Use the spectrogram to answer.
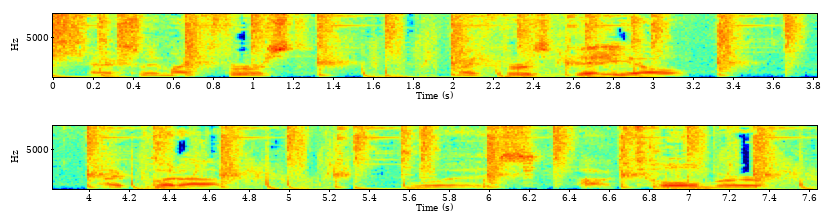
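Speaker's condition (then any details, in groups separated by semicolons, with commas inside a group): No condition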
